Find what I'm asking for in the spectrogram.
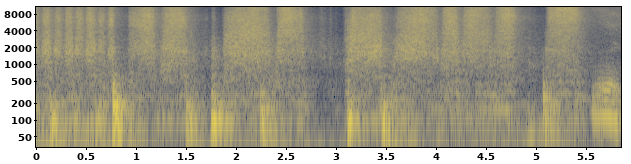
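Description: Sanding the side edge of a door by hand, with repeated back-and-forth rasping strokes in a steady rhythm, close and loud with no talking.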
